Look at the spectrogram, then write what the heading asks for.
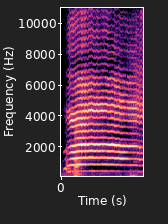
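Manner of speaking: put-on high startled yelp of a scared kid; startled child yelp. Scared kid yelps at the stranger.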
